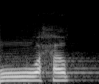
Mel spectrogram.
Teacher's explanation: এখানে বড় কাফ আছে, আওয়াজটা গলা থেকে আনতে হবে।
